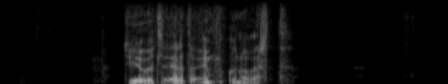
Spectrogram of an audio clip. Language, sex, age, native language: Icelandic, male, 40-49, Icelandic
